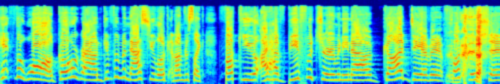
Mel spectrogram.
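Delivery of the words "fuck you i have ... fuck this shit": ordinary delivery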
